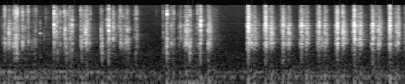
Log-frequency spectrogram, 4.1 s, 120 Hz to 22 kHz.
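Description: Fast typing on a Razer Huntsman Mini keyboard with red linear optical Gen 2 switches: a dense run of key strokes, broken by a short pause a little before the middle.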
